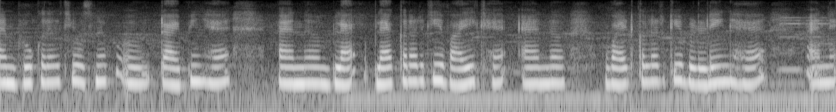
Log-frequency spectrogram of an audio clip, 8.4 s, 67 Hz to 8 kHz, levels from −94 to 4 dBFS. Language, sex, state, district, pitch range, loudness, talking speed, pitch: Hindi, female, Chhattisgarh, Bilaspur, 155-245 Hz, -15 LUFS, 160 wpm, 230 Hz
